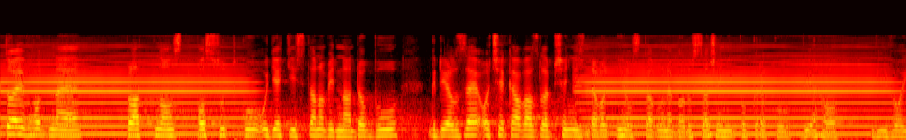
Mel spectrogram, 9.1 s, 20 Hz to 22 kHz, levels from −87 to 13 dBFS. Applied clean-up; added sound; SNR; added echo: none; Bowed string instrument; 4 dB; none.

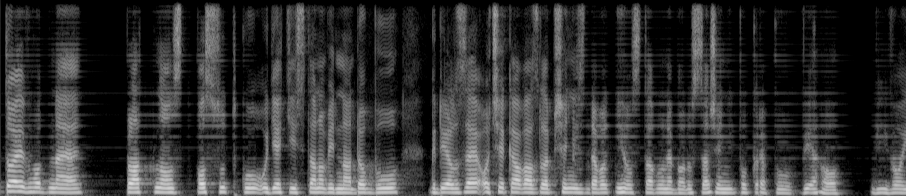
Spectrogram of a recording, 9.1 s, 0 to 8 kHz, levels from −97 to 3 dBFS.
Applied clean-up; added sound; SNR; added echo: neural mask model DeepFilterNet 3.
